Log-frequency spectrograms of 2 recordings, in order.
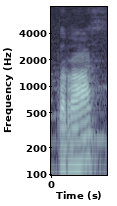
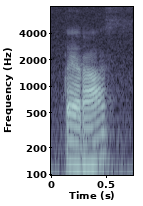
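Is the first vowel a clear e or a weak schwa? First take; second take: schwa; clear e. First: The first vowel is a weak schwa sound. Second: The first vowel is a clear e sound. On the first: It means core or essence. "diucapkan seperti dalam kata beras" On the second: It means part of a building. "diucapkan seperti dalam kata elok"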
